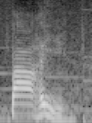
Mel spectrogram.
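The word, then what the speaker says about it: Paris: saya bilang tidak bertidak bergenre itu contohnya adalah Fahri Fahri esnya tidak dibunyikan Kalau berhenti sedih hanya berhenti di is aja kita membacanya kemudian ibukota kita lemahnya Janganlah dibacanya zakah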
